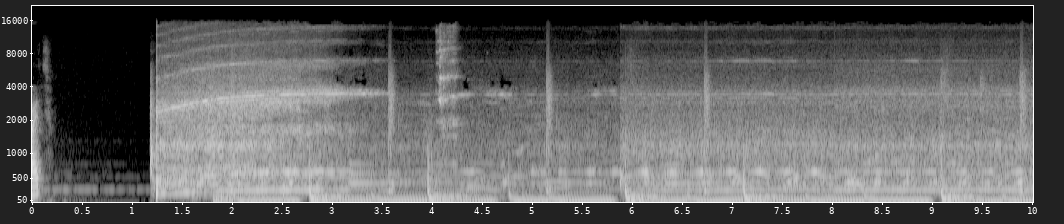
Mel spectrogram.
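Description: Stand mixer whisking egg whites and sugar into stiff meringue at high speed: its motor cuts in about a second in with a rising whine, then runs steadily.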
